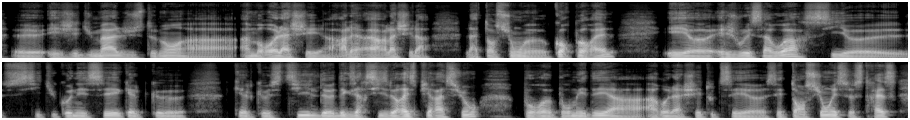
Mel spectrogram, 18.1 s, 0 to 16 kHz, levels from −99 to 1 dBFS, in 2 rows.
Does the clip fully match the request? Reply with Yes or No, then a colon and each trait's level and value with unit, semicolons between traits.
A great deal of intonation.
No: average, 2.7 semitones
